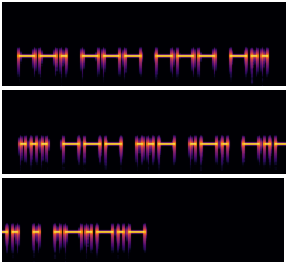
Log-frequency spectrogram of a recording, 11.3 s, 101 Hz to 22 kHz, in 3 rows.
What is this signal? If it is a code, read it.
Morse code, heard as a keyed tone, about 17 wpm, 700 Hz. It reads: GOOD SOURCE.
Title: Sentences from Top 1000 Words - Review Part 5 - 17wpm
